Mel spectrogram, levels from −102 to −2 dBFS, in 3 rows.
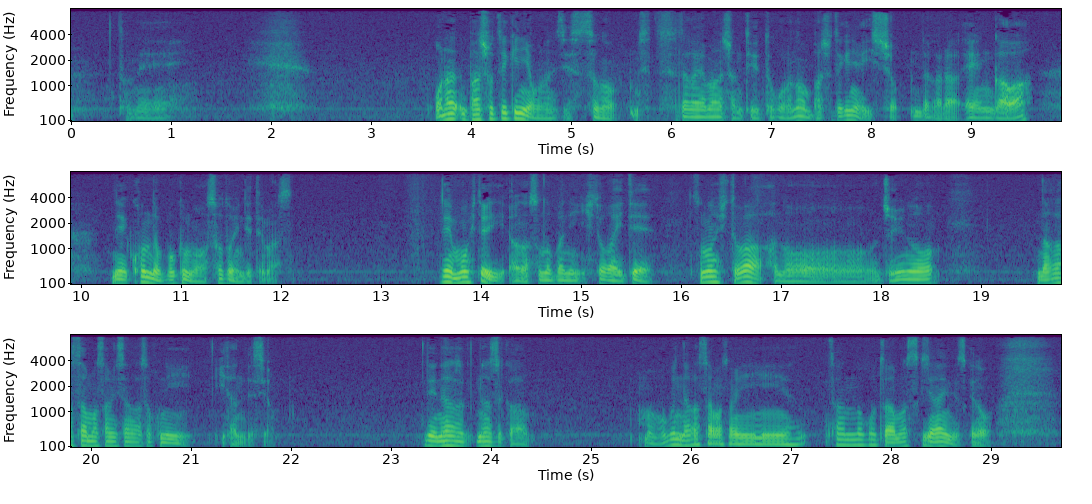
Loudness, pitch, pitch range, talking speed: -29 LUFS, 105 Hz, 85-130 Hz, 250 characters per minute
